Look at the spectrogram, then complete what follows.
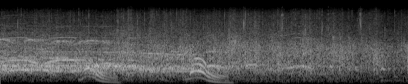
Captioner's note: cheers and applause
